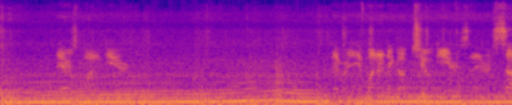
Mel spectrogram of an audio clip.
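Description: A car with a tuned DSG gearbox kicks down two gears under light throttle: a steady engine drone climbs in pitch twice as the revs rise, with road rumble and a voice talking over it.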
